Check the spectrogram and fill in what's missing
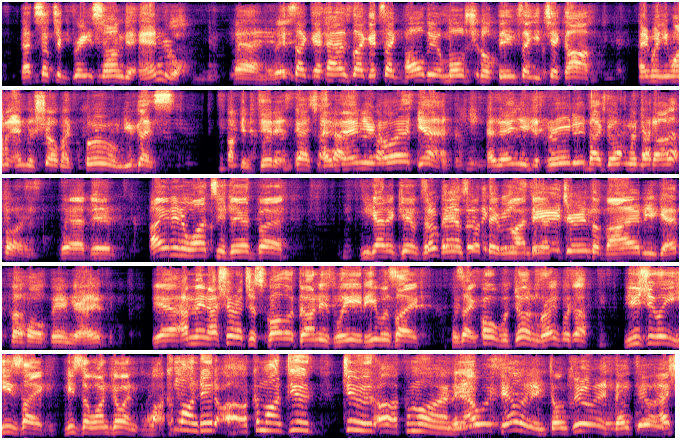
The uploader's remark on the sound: Live podcast... Audio quality questionable.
